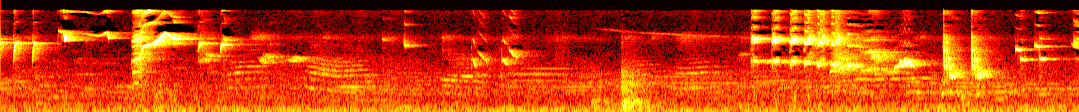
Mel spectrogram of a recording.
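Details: Champion gacor orange-headed thrush giving a loud high whistle early, then softer scattered notes, followed by a dense rapid series of trilled and chattering phrases in the latter half.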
